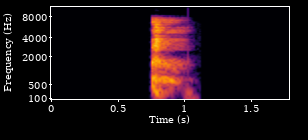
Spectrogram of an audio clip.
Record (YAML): cough_length: 1.8 s
cough_amplitude: 26582
cough_signal_mean_std_ratio: 0.25
survey_phase: beta (2021-08-13 to 2022-03-07)
age: 45-64
gender: Female
wearing_mask: 'No'
symptom_none: true
smoker_status: Never smoked
respiratory_condition_asthma: false
respiratory_condition_other: false
recruitment_source: REACT
submission_delay: 3 days
covid_test_result: Negative
covid_test_method: RT-qPCR
influenza_a_test_result: Negative
influenza_b_test_result: Negative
